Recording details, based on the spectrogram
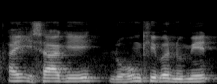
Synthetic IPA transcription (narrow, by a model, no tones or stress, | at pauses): ɐjːsaɡiloɦuŋkʰibɐnumit̚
